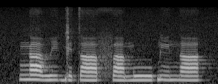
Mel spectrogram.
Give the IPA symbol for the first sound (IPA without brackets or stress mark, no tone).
ŋ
